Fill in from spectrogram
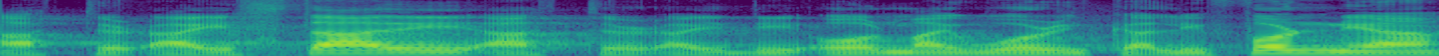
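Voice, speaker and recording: With a strong Chilean accent, a man speaks using ordinary pitch variation. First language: Spanish. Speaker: agricultural extension researcher. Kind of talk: presentation. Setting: orchard walk event.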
